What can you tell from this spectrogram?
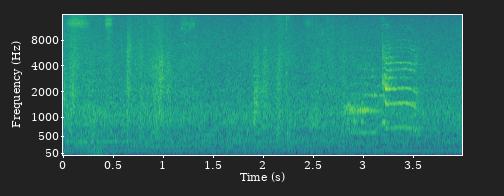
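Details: Shio-chan, a pet cat described as talking, during a dash game in which the owner's call sends her running, as she grows bored of the persistent play; one short, wavering, tonal meow near the end over a low steady hum.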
